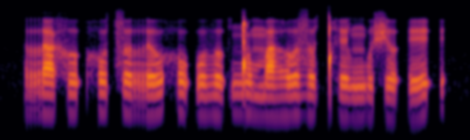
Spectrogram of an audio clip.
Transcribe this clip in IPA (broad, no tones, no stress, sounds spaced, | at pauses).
r a x ɤ ʔ h o t͡s ɤ r ə ʊ̯ h o ʔ o ð ɤ ʔ ŋ͡ǃ o m a ɦ ɤ z ɤ ǃʰ e l ŋ o ʃ ə ʔ e ʔ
